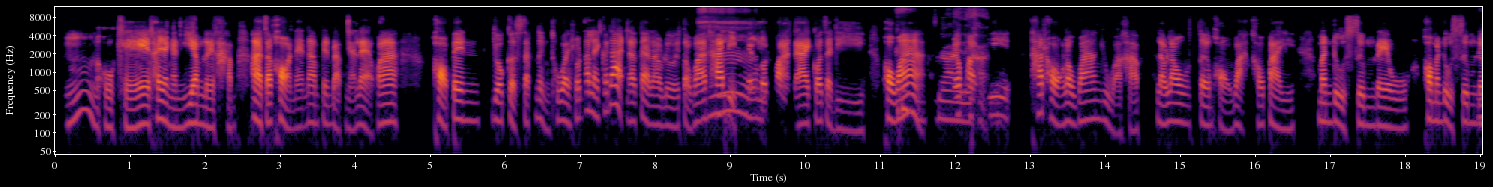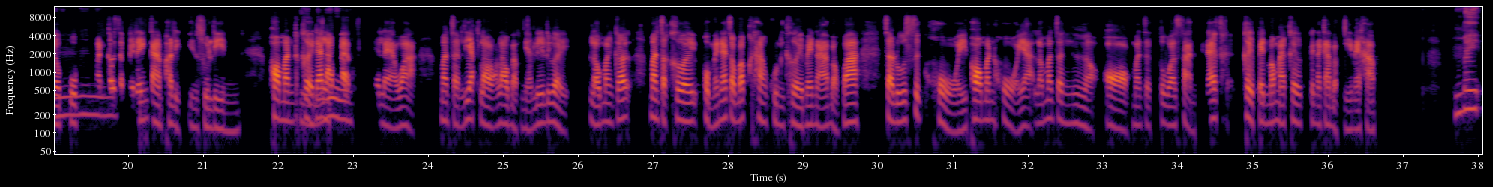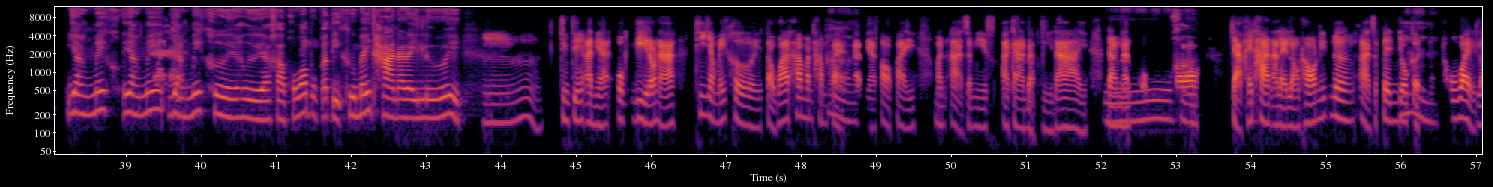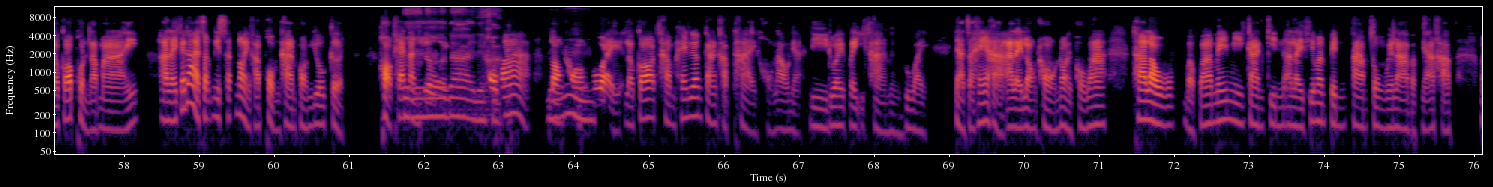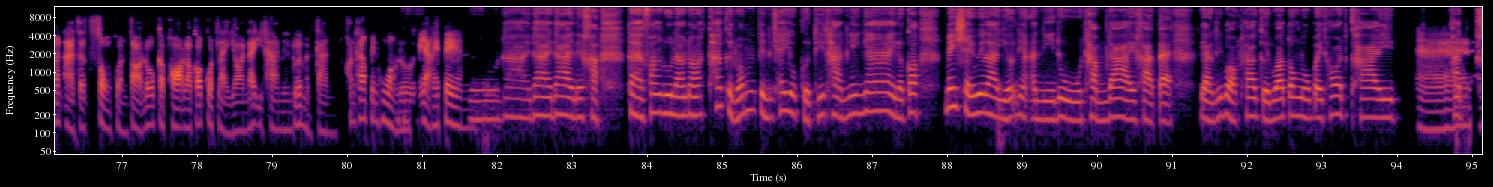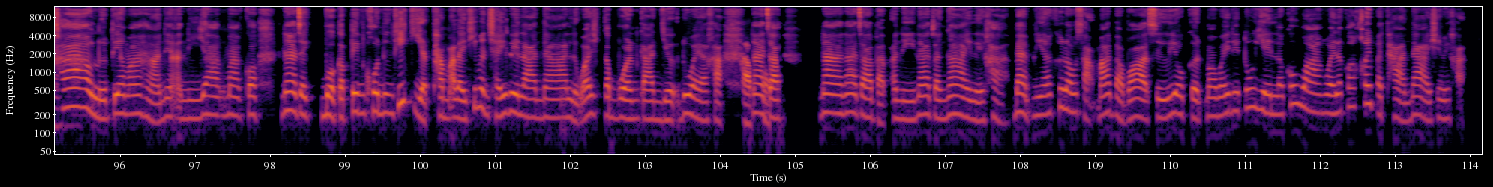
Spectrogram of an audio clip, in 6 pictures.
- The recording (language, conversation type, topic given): Thai, advice, จะจัดตารางตอนเช้าเพื่อลดความเครียดและทำให้รู้สึกมีพลังได้อย่างไร?
- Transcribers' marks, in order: other background noise; throat clearing; tapping; unintelligible speech; other noise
